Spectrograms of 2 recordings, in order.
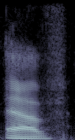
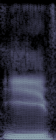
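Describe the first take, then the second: First: The name has a short 'e' vowel. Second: The name has a long 'ee' vowel. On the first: The speaker calls it right. "It's Ev" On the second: The speaker calls it wrong. "Apparently, it's not Eve"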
